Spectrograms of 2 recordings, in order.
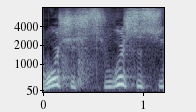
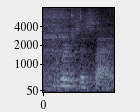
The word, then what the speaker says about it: Worcestershire: Worcestershire, yeah.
